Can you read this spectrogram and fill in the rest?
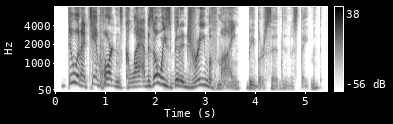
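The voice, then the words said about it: Put-on imitation voice. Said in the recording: “let me do my babe voice”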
